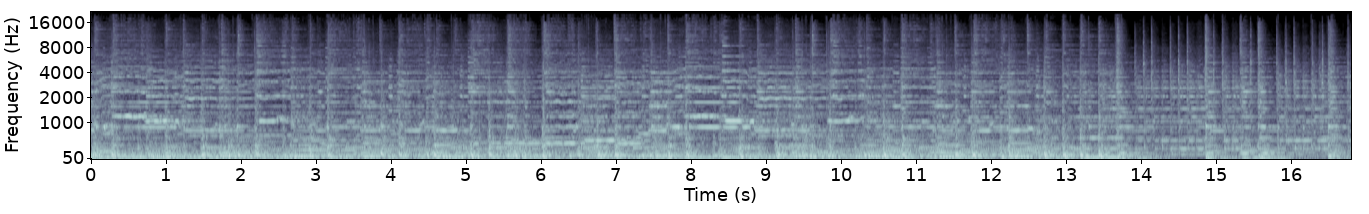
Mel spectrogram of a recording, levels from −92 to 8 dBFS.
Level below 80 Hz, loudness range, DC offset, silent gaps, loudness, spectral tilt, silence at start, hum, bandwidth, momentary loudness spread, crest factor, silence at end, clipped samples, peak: -24 dBFS; 2 LU; under 0.1%; none; -16 LUFS; -5.5 dB/octave; 0 s; none; 19 kHz; 4 LU; 12 dB; 0 s; under 0.1%; -2 dBFS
